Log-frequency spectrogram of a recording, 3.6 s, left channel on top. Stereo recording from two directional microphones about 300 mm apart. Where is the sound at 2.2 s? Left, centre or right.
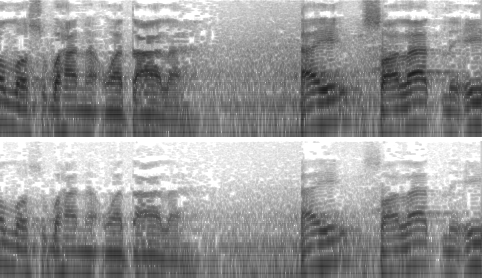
Centre.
